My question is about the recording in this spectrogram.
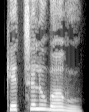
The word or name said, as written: ಕೆಚ್ಚಲುಬಾವು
